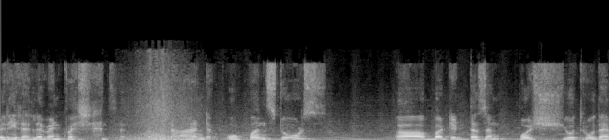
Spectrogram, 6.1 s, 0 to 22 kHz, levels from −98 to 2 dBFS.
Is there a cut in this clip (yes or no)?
yes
